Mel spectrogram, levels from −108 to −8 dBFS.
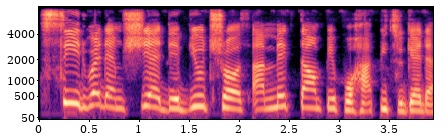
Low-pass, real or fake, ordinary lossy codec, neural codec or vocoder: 7.2 kHz; real; none; none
